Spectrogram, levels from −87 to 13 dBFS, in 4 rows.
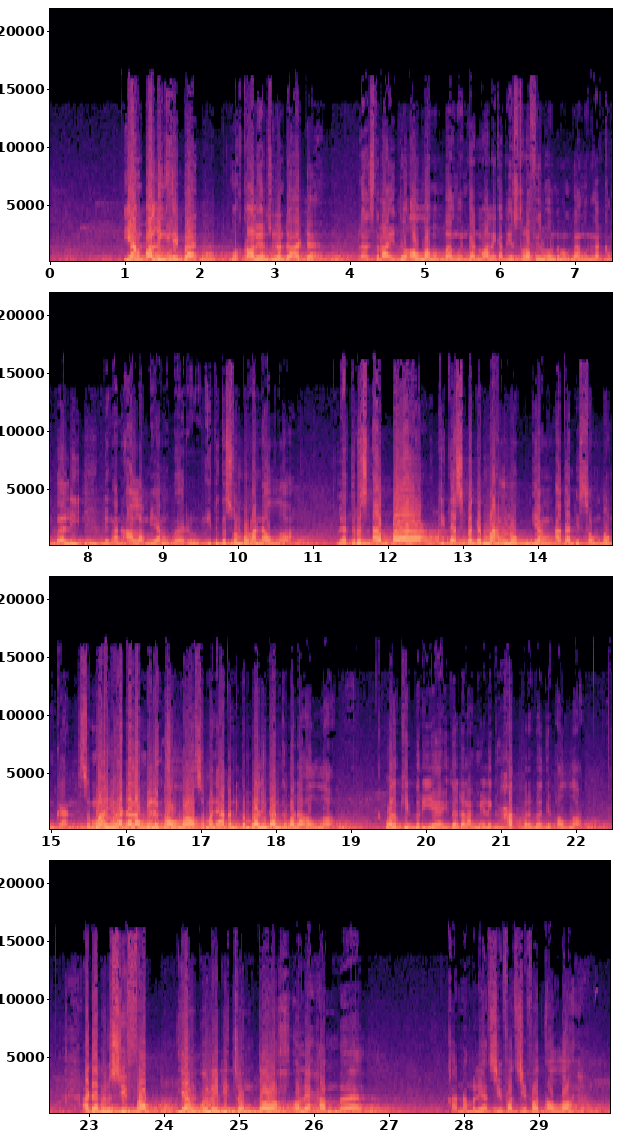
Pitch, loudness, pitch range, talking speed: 125 Hz, -13 LUFS, 110-145 Hz, 125 wpm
